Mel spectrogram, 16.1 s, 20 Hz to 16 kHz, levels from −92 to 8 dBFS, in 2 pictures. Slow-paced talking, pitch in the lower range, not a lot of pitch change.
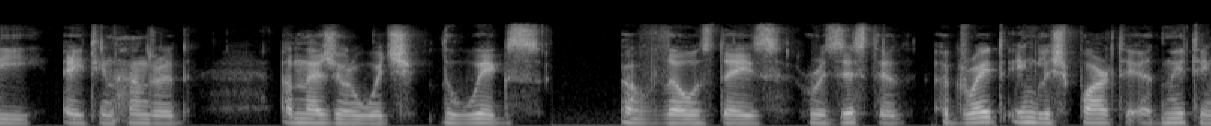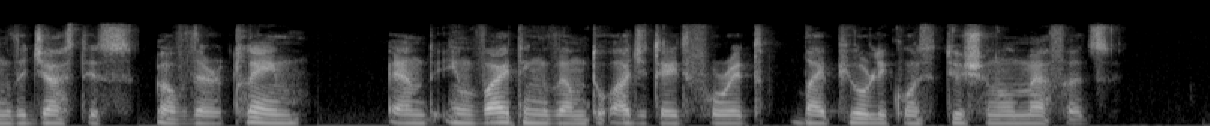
Yes: slow, 120 wpm; low, 120 Hz; narrow, 1.8 semitones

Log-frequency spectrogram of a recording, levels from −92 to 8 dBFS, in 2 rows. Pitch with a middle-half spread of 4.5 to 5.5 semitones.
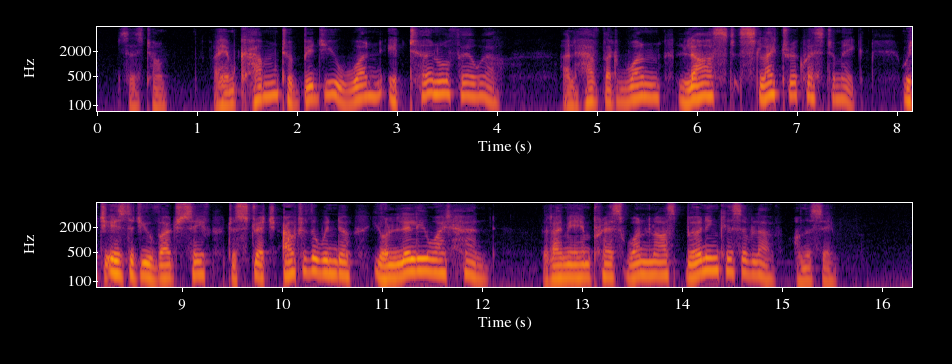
Yes: average, 5.2 semitones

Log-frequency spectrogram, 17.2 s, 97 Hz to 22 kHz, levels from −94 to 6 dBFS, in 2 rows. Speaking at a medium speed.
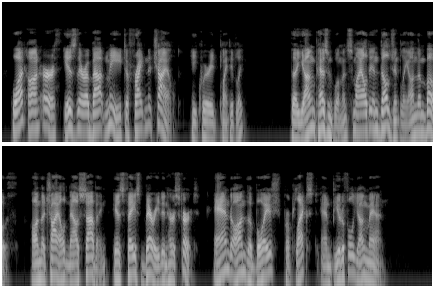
Yes: average, 150 wpm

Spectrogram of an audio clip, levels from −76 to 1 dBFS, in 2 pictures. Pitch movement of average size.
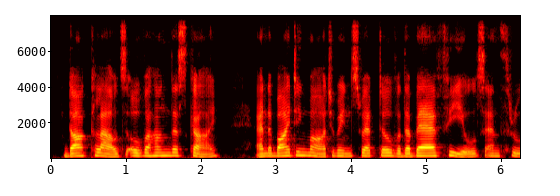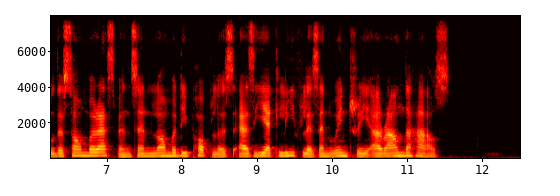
No: narrow, 2.3 semitones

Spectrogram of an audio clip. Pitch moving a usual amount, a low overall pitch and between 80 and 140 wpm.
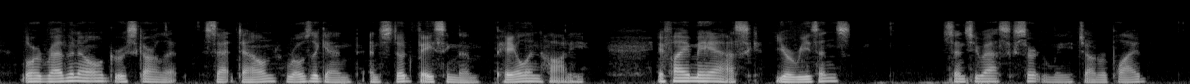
Yes: average, 3.8 semitones; low, 130 Hz; slow, 135 wpm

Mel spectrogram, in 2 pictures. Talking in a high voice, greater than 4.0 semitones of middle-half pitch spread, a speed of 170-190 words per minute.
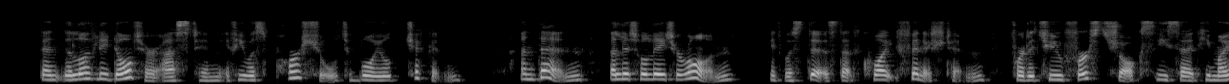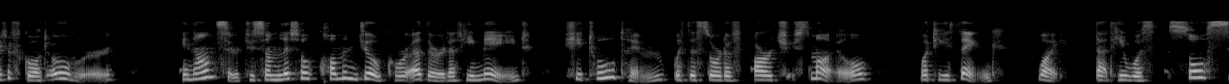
Yes: high, 220 Hz; average, 4.5 semitones; average, 175 wpm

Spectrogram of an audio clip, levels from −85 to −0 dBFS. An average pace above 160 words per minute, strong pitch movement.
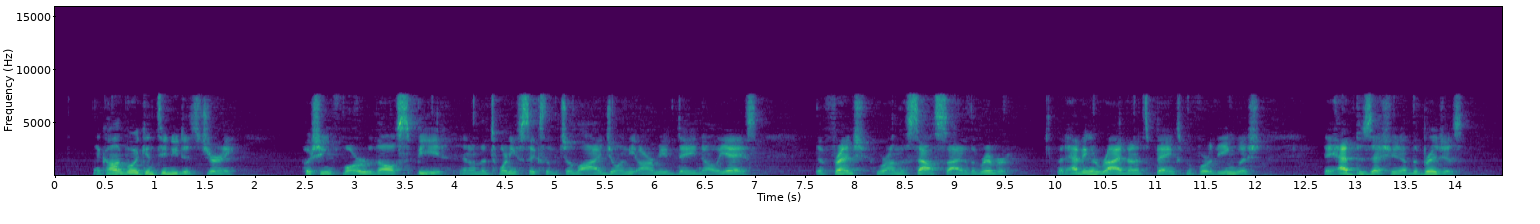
No: average, 195 wpm; average, 3.4 semitones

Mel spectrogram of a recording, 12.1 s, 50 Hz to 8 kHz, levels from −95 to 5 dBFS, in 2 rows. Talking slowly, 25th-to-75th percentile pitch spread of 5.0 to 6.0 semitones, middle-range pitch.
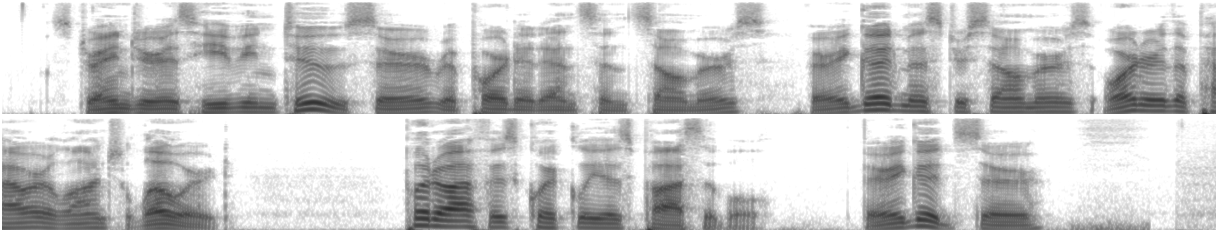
No: slow, 130 wpm; average, 5.3 semitones; low, 115 Hz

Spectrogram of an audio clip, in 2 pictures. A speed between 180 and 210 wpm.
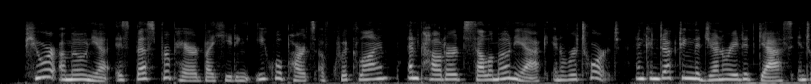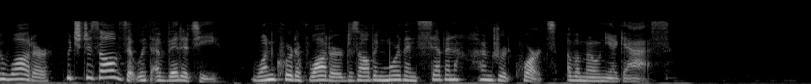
No: average, 160 wpm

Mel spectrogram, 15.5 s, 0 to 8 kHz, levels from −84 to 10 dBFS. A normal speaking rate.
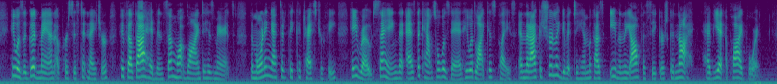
No: fast, 225 wpm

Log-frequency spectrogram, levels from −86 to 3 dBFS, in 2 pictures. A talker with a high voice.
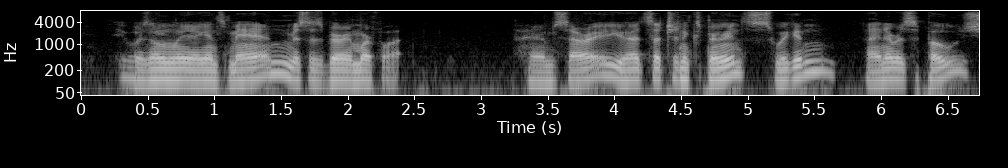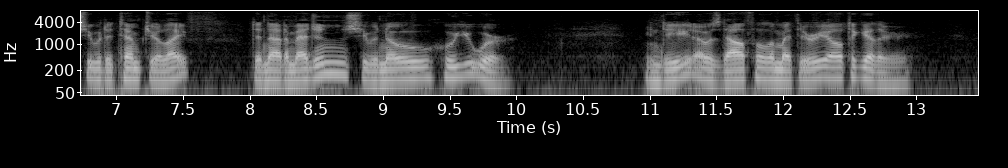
No: low, 105 Hz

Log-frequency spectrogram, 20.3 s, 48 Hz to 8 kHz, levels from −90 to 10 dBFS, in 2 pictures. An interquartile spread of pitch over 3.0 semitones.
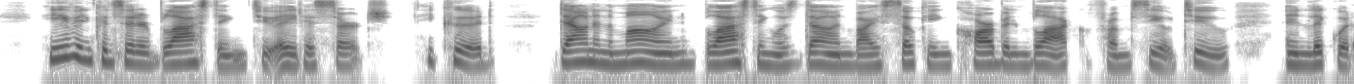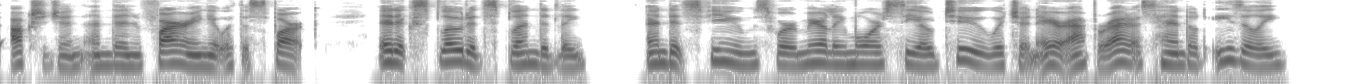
No: narrow, 2.4 semitones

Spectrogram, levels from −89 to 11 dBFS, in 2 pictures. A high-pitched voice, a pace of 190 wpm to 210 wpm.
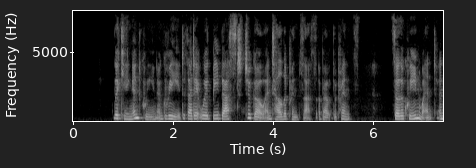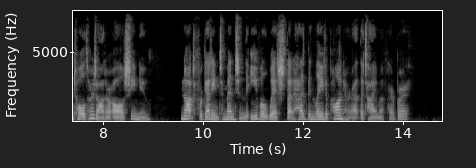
Yes: high, 195 Hz; average, 200 wpm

